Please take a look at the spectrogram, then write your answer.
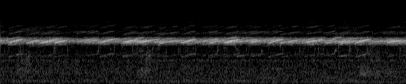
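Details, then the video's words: Springtime evening frog chorus at a pond with tree frogs, spring peepers and green frogs: a dense, continuous wall of high, shrill peeping notes overlapping steadily, with occasional soft lower notes beneath. "Springtime Frog Sounds"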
